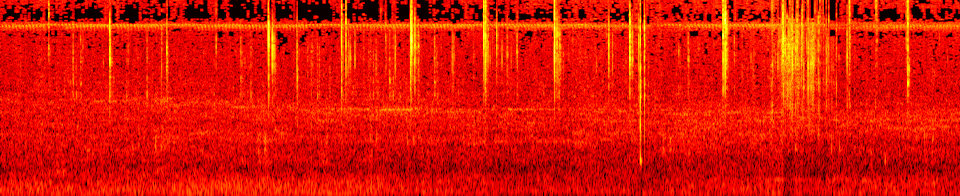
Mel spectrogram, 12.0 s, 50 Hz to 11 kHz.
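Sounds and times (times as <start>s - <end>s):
steady low rumble: 0.0s - 12.0s
pearls clicking together: 0.5s - 11.5s.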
